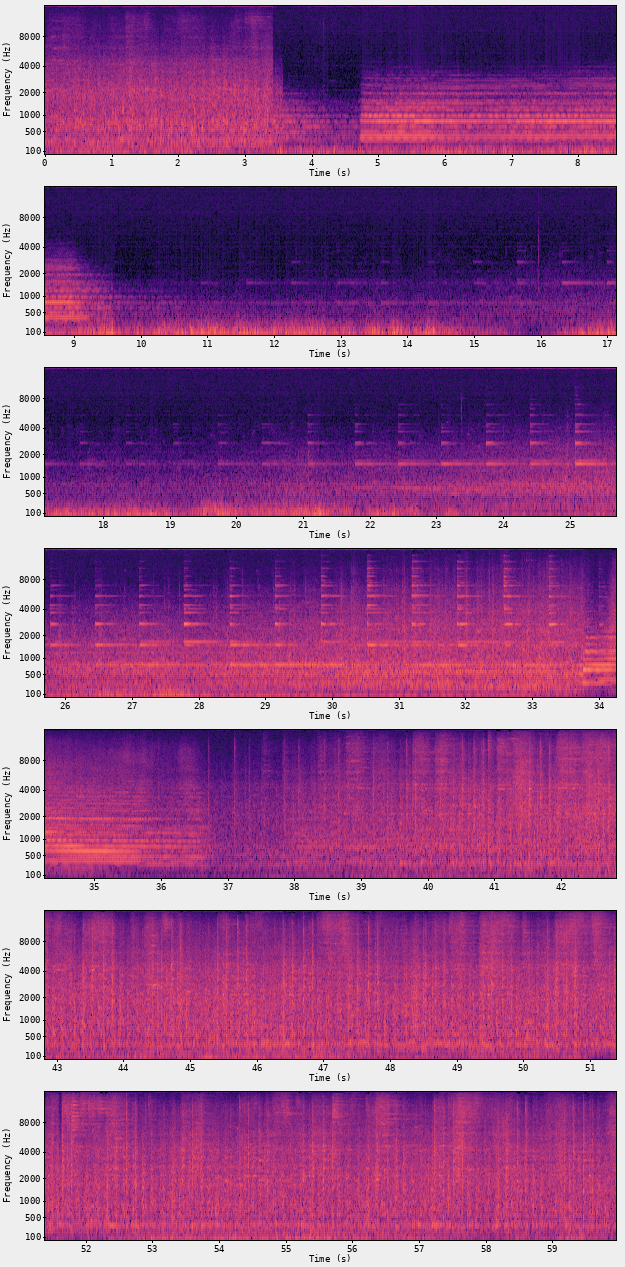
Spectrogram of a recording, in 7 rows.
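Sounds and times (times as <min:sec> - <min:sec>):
hopper cars clattering on rails: 0:00.0 - 0:03.5, 0:22.8 - 0:33.8, 0:36.8 - 0:59.9
train horn: 0:03.4 - 0:10.3, 0:28.5 - 0:36.9, 0:37.7 - 0:40.5
locomotive bell ringing: 0:15.0 - 0:34.2
diesel locomotives working: 0:15.0 - 0:59.9.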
